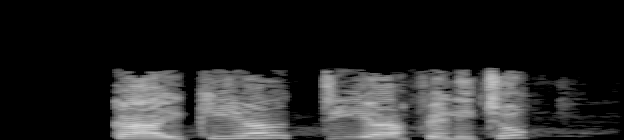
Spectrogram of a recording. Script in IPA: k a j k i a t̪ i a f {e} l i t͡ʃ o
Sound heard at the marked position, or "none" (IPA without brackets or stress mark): e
